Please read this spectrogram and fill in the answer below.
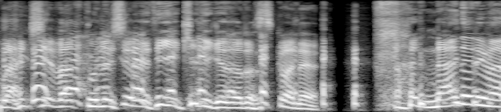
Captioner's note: laughs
